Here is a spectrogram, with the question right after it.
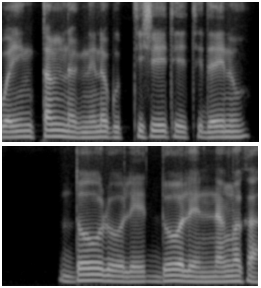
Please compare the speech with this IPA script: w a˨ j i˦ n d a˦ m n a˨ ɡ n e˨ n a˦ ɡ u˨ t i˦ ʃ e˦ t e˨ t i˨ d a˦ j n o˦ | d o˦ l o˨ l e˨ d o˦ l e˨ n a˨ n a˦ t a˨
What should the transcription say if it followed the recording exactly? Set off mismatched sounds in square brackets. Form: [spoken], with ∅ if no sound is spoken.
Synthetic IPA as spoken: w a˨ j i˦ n [t] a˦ [ŋ] n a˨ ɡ n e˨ n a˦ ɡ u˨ t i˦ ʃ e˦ t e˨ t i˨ d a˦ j n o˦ | d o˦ l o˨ l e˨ d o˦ l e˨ n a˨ [ŋ] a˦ [k] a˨

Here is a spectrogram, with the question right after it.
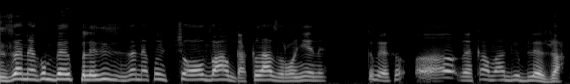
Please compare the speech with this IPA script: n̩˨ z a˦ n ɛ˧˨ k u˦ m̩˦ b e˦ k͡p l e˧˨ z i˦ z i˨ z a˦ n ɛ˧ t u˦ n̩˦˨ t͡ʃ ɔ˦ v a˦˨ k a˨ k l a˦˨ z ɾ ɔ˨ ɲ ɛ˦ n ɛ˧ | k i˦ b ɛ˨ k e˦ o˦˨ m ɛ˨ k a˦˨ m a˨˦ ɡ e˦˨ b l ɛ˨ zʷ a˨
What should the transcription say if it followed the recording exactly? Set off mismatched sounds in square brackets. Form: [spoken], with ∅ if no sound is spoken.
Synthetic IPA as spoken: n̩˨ z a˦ n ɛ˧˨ k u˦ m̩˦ b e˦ k͡p l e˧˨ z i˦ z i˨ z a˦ n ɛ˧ [k] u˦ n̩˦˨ t͡ʃ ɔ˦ v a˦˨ [ɡ] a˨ k l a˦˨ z ɾ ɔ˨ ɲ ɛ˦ n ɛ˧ | k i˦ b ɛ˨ k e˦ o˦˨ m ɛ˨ k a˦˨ m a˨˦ ɡ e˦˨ b l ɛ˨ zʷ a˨

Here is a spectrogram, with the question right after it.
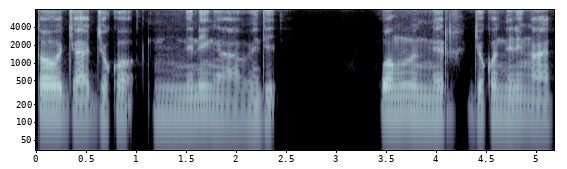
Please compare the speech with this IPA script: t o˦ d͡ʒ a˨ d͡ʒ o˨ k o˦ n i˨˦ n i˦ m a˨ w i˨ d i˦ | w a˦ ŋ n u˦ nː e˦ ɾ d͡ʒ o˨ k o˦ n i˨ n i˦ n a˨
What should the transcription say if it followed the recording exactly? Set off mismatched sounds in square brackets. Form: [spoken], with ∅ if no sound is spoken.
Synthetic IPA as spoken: t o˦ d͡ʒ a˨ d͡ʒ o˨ k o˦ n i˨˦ n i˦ [ŋ] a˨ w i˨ d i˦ | w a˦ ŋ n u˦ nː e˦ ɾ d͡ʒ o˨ k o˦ n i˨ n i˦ [ŋ] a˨

